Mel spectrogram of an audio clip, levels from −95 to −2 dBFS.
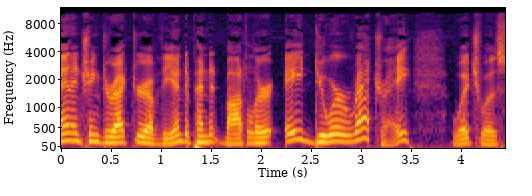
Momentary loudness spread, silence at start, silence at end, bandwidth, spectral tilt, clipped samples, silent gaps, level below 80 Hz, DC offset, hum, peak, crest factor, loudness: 7 LU; 0 s; 0 s; 10.5 kHz; -7 dB/octave; under 0.1%; none; -34 dBFS; under 0.1%; none; 0 dBFS; 16 dB; -16 LUFS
